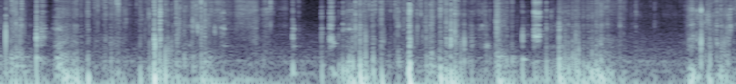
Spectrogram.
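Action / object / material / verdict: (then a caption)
scrape / bar of soap shaved with a metal blade / soap / none. A metal blade shaves the surface off a hand-held, solid white bar of dry soap with a gold rim. The result is a run of dry, crunchy tearing and scraping strokes with sharp, bright crackles over a low, dull body.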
